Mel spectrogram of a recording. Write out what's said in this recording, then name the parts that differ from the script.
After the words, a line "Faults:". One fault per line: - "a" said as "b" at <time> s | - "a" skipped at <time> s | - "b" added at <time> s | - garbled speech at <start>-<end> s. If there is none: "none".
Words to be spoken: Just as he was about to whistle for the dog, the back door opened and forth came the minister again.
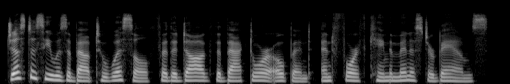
Just as he was about to whistle for the dog, the back door opened and forth came the minister bams.
Faults:
- "again" said as "bams" at 4.4 s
